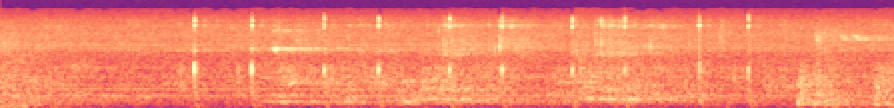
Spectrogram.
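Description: A ping-pong ball bounces sharply on a table.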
